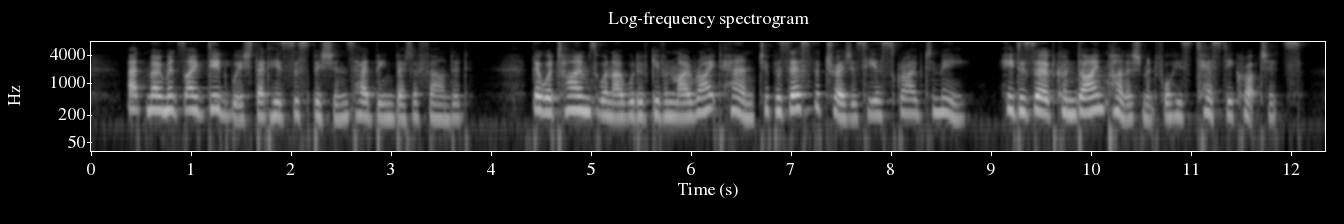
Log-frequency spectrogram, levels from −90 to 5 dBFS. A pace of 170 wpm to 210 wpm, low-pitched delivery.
No: average, 190 wpm; high, 210 Hz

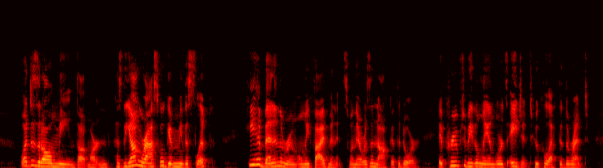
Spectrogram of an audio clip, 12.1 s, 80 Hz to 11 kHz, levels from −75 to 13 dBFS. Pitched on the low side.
No: high, 195 Hz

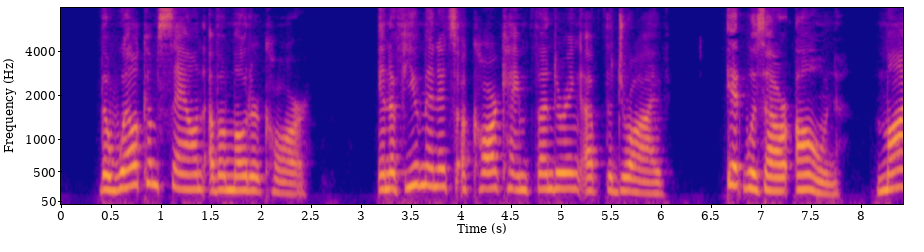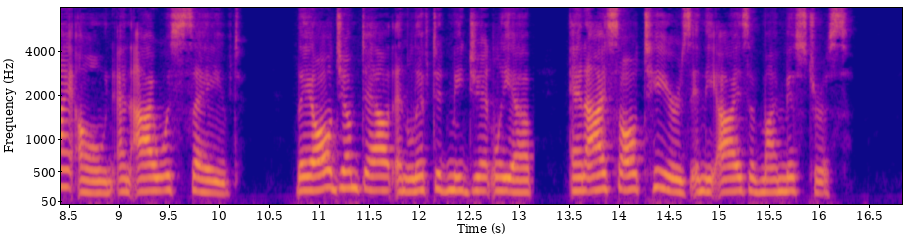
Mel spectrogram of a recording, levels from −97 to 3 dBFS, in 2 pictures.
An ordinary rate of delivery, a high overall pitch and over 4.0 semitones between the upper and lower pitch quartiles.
No: average, 165 wpm; high, 215 Hz; average, 3.1 semitones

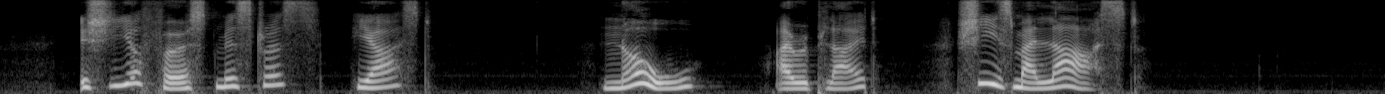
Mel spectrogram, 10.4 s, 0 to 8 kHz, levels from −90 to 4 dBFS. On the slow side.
Yes: slow, 80 wpm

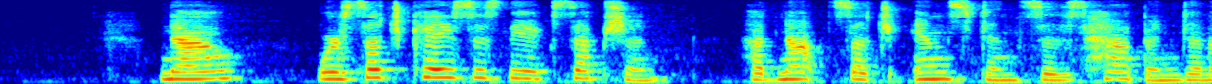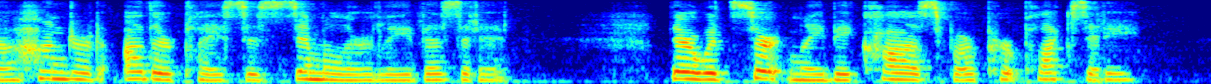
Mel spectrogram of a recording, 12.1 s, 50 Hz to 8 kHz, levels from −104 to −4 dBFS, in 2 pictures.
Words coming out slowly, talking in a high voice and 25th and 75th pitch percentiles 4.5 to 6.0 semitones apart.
No: slow, 125 wpm; high, 220 Hz; average, 3.3 semitones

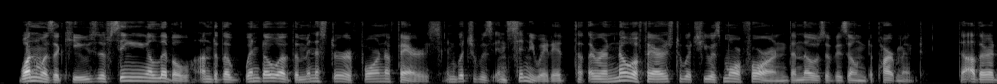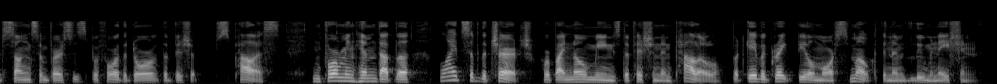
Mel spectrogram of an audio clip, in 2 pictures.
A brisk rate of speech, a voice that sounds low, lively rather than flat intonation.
Yes: fast, 225 wpm; low, 115 Hz; wide, 6.2 semitones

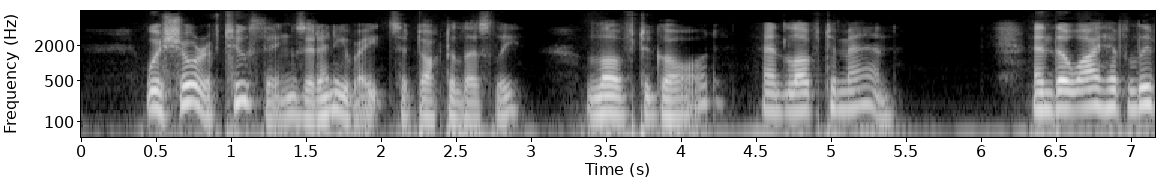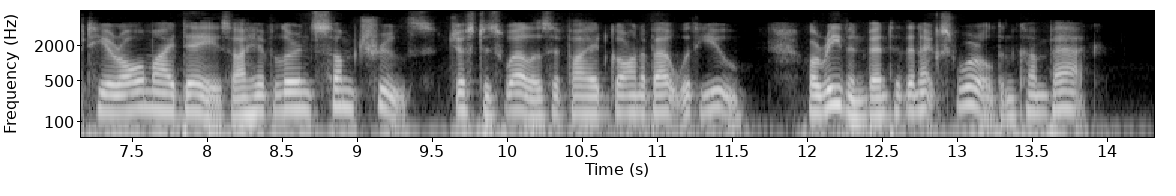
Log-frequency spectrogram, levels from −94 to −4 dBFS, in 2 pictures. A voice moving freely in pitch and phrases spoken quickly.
No: average, 4.3 semitones; fast, 220 wpm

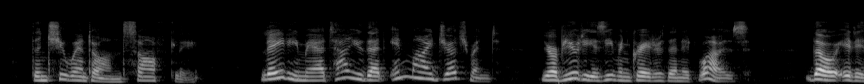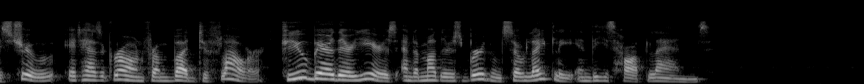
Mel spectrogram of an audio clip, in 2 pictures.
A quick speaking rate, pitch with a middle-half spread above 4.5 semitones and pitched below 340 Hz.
No: average, 165 wpm; wide, 5.5 semitones; high, 190 Hz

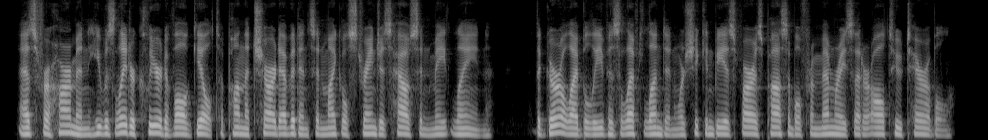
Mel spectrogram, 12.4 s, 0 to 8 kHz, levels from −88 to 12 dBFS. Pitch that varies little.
Yes: narrow, 1.9 semitones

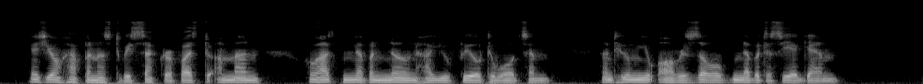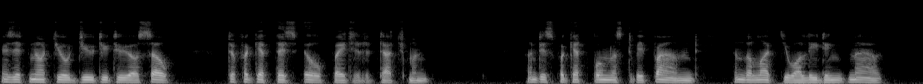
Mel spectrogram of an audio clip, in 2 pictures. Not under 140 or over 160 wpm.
No: average, 170 wpm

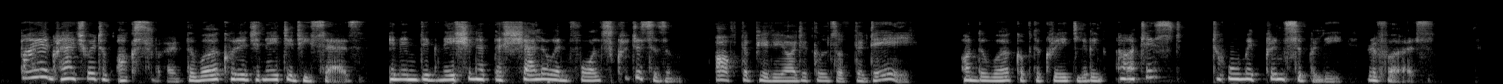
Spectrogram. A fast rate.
No: average, 150 wpm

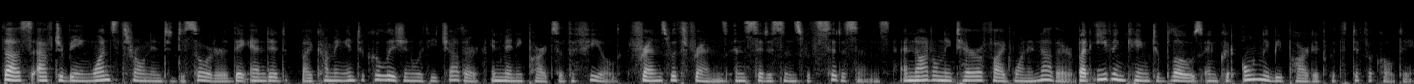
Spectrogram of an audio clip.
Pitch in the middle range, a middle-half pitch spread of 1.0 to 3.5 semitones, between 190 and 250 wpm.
Yes: medium, 170 Hz; average, 3.2 semitones; average, 200 wpm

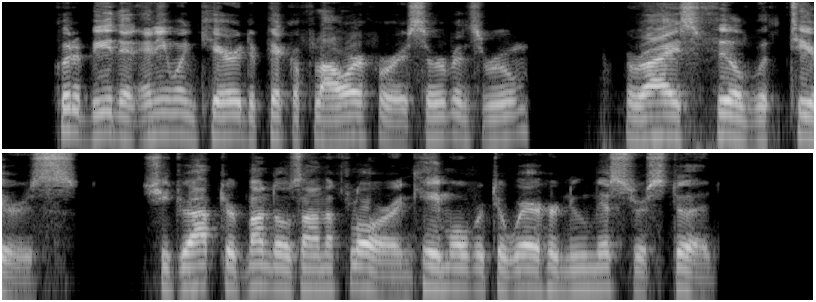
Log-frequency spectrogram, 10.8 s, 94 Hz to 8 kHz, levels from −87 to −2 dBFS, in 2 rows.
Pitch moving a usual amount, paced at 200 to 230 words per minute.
No: narrow, 1.6 semitones; fast, 205 wpm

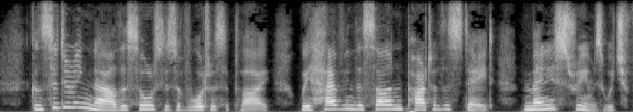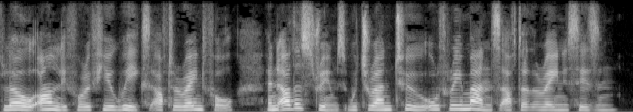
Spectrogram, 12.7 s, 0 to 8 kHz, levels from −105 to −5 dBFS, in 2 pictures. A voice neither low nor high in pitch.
No: high, 230 Hz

